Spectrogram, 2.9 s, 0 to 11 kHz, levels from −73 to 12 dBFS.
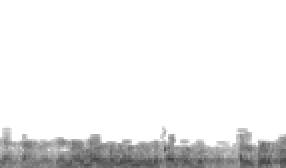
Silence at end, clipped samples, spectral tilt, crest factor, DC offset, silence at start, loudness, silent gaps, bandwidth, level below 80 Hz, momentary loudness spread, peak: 0 s; under 0.1%; -15 dB/octave; 16 dB; under 0.1%; 0 s; -19 LUFS; none; 2.7 kHz; -46 dBFS; 8 LU; -2 dBFS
